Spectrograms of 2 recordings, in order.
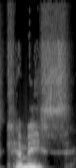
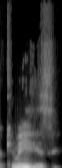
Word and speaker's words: Cimeies: So, um the 66th spirit of the Goetia is Camis or Camies. Camies. Uh that's Yeah, Camis is usually Camie. Now Camis is how I've always heard it pronounced.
